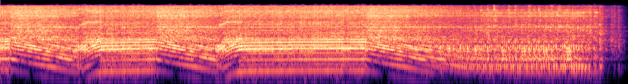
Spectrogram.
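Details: Chinese Makita-branded chainsaw, nearly new, that wouldn't start; after fixing the primer and fuel hose it starts and oils: two-stroke revs cleanly through throttle blips and settles without stumbling, runs healthy.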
